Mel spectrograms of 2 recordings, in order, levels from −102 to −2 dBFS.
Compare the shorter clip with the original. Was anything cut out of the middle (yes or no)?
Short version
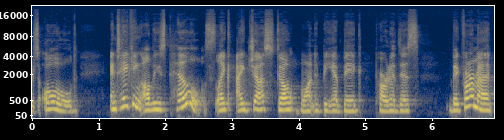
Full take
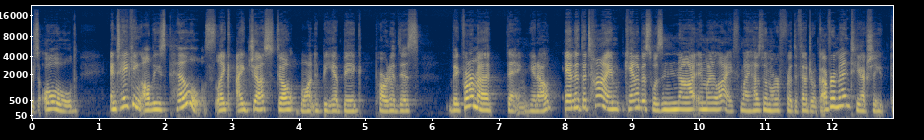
no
